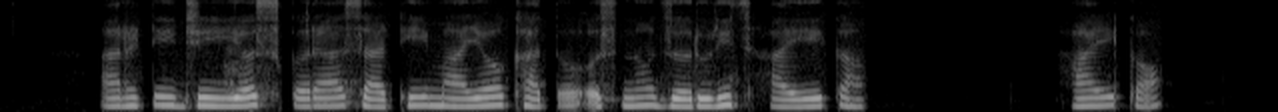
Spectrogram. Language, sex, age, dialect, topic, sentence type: Marathi, female, 25-30, Varhadi, banking, question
